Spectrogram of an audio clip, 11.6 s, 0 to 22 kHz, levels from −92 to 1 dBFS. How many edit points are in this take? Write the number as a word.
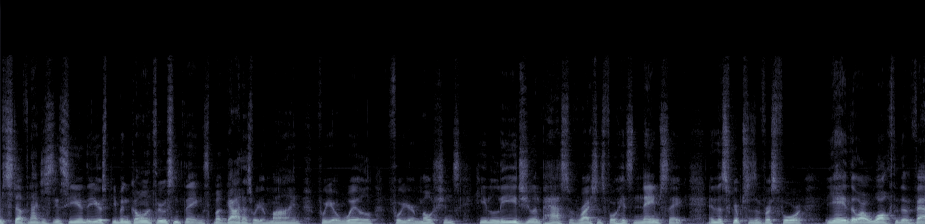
two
